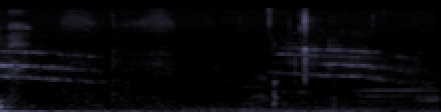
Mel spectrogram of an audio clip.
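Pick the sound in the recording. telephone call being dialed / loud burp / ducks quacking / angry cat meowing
angry cat meowing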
